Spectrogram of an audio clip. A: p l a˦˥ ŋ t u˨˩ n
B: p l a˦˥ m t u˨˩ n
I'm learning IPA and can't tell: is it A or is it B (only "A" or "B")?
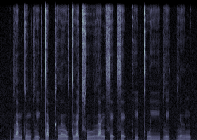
B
